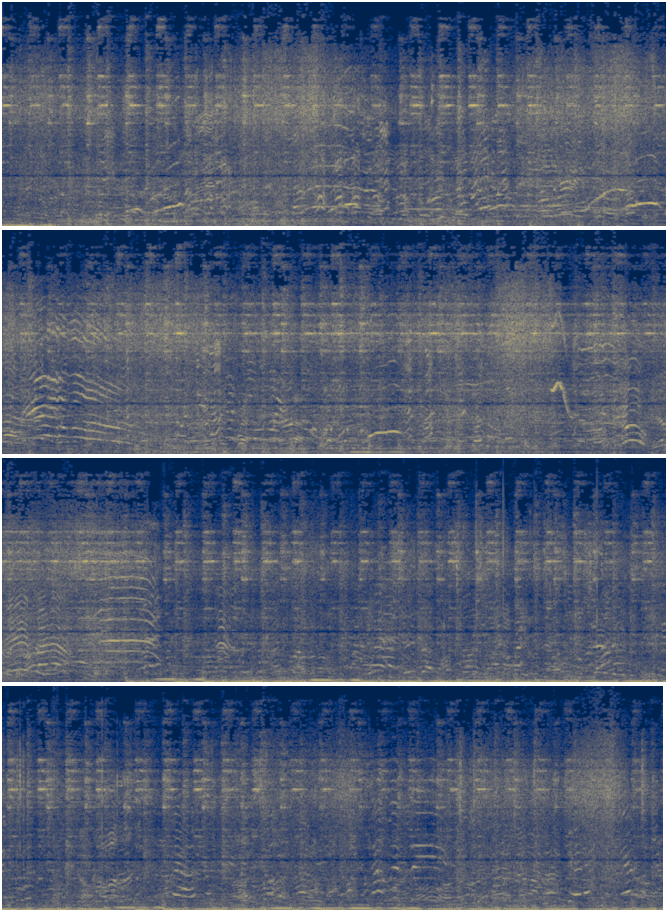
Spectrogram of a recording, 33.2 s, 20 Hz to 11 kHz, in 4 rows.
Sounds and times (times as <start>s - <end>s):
Music: 0.0s - 33.1s
Speech: 0.0s - 33.1s.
